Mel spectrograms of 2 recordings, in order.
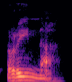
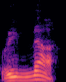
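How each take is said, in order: First: The stress is on the first syllable. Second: The stress is on the last syllable. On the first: It is a person's name. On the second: It is the word for joyous song. "with the stress on the second syllable, the last syllable"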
